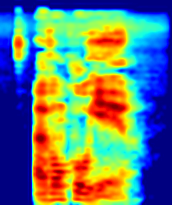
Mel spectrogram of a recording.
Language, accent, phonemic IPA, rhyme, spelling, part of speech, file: French, France, /a.vɑ̃.ku.ʁjɛʁ/, -ɛʁ, avant-courrière, adjective, LL-Q150 (fra)-avant-courrière.wav
- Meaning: feminine singular of avant-coureur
